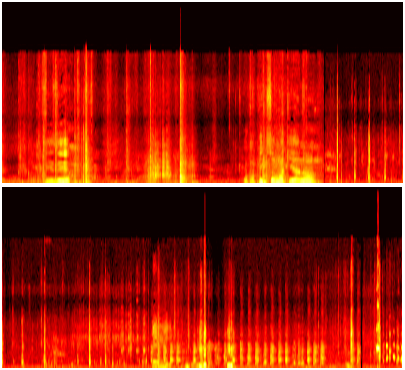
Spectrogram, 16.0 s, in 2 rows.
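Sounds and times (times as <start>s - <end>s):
bird chirping: 6.4s - 12.6s.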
